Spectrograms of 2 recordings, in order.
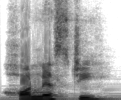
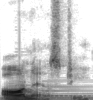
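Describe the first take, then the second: First: The word begins with an h sound. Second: The word begins with a vowel, h silent. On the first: The speaker calls it wrong. "हॉनेस्टी नहीं" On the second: The speaker calls it right. "It's ऑनेस्टी"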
